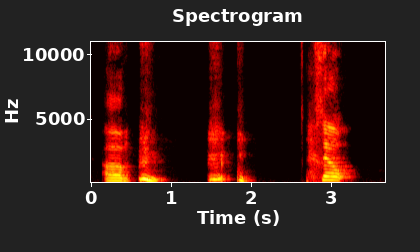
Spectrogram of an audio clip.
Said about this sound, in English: I just started coughing the moment I remembered this match.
